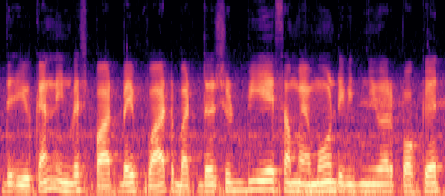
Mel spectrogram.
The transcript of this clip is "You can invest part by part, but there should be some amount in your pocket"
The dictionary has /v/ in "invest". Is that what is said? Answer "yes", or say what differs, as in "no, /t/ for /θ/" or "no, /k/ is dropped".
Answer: yes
